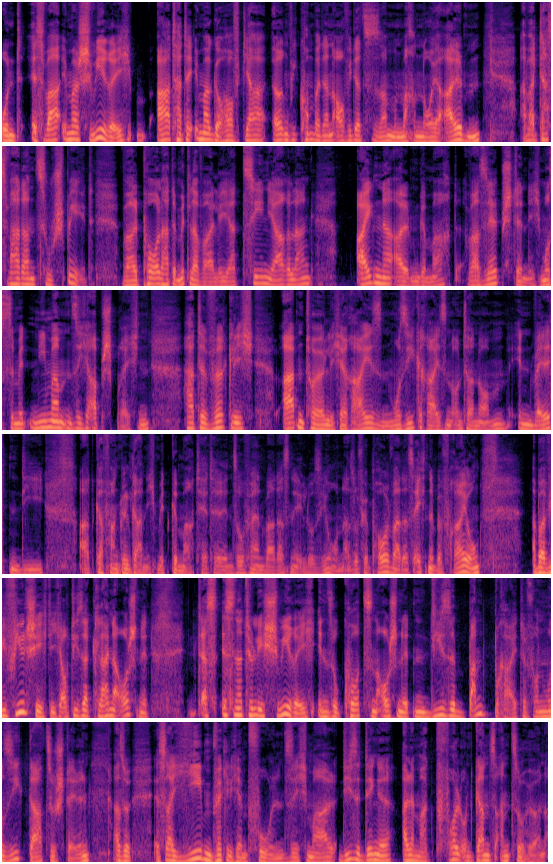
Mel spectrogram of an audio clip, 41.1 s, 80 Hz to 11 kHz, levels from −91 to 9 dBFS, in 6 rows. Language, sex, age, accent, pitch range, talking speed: German, male, 50-69, German, 105-135 Hz, 160 wpm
